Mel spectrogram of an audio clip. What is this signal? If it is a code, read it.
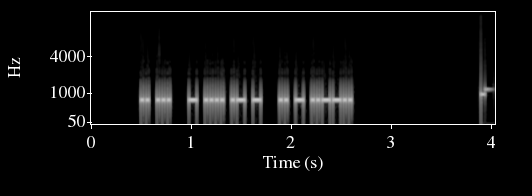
Morse code, heard as a keyed tone, about 44 wpm, 700 Hz. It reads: IS THAT IT?
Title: Sentences from Top 100 Words 45wpm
